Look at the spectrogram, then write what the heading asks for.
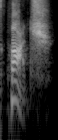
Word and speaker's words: Koch: It's pronounced Cook. It's Cook.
